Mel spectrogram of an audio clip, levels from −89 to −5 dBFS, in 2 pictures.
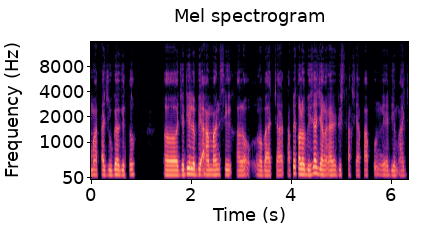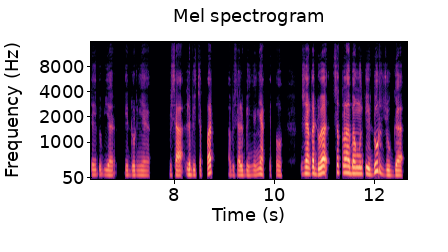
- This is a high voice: No, low, 125 Hz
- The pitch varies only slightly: Yes, narrow, 2.2 semitones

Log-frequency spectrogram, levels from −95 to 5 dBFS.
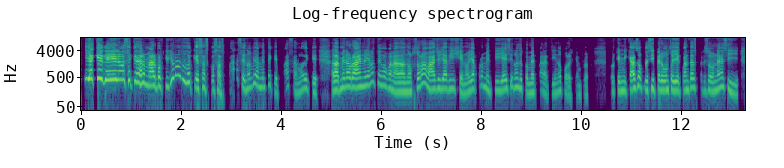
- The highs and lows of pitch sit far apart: Yes, wide, 6.1 semitones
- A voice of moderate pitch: No, high, 205 Hz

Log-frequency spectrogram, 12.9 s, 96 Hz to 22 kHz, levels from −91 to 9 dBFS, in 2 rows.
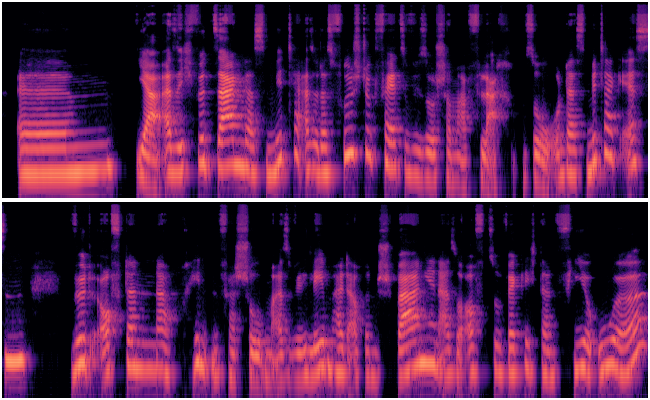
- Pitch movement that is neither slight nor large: Yes, average, 3.7 semitones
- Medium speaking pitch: No, high, 205 Hz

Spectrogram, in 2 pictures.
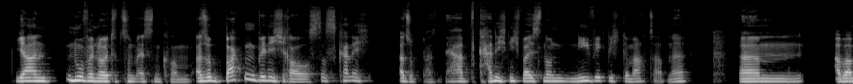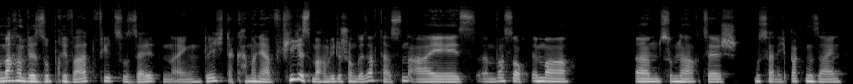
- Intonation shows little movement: No, average, 3.2 semitones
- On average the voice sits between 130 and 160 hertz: Yes, medium, 140 Hz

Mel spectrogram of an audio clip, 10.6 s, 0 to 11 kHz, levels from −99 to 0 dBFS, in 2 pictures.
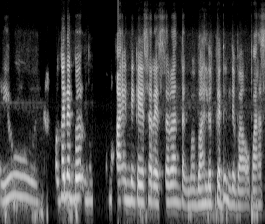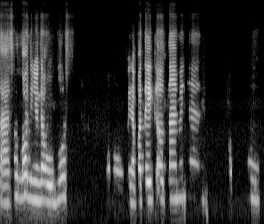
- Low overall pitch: No, high, 240 Hz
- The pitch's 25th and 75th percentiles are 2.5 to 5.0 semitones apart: Yes, average, 3.6 semitones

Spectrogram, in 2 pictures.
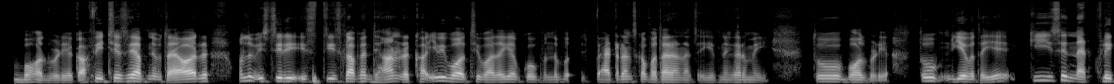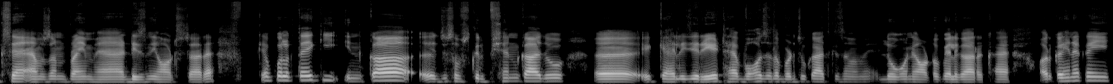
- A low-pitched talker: Yes, low, 125 Hz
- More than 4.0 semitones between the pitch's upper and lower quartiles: No, average, 3.5 semitones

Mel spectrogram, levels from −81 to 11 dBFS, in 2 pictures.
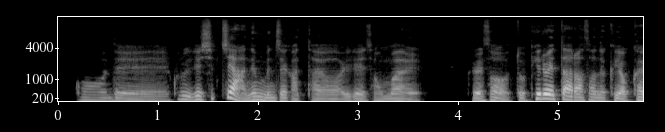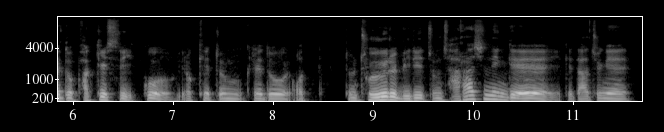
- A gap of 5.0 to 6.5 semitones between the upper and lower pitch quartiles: No, average, 4.2 semitones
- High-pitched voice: No, low, 105 Hz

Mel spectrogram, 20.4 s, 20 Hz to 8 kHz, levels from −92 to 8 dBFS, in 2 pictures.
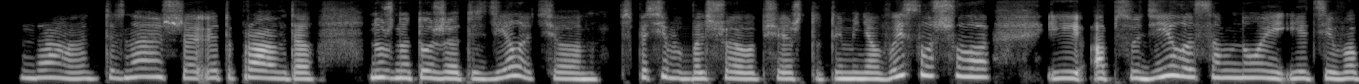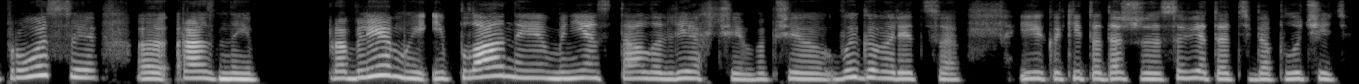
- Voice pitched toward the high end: Yes, high, 230 Hz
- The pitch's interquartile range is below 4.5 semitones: Yes, average, 3.2 semitones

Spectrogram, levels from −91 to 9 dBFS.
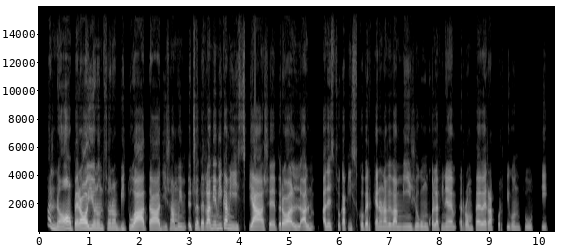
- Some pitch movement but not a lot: No, narrow, 2.0 semitones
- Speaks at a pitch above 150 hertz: Yes, high, 190 Hz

